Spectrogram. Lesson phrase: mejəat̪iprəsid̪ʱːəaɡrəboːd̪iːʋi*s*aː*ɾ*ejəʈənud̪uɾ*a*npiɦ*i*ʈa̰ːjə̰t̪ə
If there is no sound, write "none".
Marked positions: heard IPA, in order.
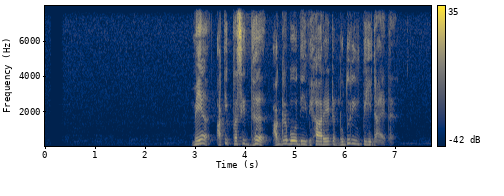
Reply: h, ɾ, i, i

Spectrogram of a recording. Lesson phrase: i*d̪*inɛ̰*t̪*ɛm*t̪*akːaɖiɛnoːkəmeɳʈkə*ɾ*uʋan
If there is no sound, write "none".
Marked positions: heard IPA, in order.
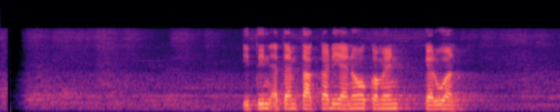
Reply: t̪, t̪, t̪, ɾ

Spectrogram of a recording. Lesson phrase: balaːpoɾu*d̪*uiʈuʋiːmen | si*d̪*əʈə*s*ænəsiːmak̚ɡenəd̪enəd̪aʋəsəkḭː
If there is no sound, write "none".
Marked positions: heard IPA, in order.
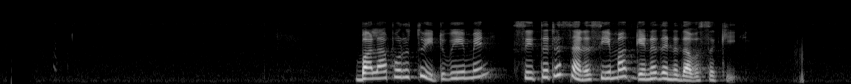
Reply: t̪, t̪, s

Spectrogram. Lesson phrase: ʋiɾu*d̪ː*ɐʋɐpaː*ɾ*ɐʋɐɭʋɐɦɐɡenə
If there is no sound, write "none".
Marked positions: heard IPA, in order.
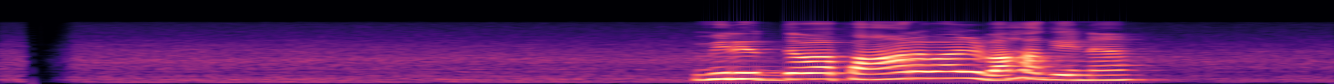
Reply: d̪ː, ɾ

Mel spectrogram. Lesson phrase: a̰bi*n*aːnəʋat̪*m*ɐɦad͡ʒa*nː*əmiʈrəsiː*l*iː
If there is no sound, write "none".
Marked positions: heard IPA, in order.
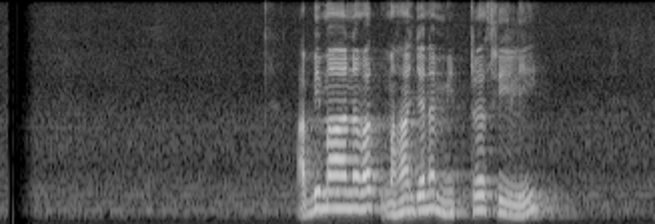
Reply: m, m, n, l

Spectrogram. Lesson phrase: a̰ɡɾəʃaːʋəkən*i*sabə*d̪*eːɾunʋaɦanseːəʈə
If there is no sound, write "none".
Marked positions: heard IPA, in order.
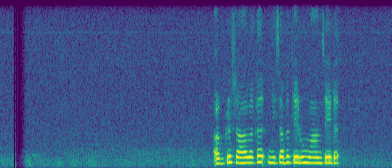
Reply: i, t̪

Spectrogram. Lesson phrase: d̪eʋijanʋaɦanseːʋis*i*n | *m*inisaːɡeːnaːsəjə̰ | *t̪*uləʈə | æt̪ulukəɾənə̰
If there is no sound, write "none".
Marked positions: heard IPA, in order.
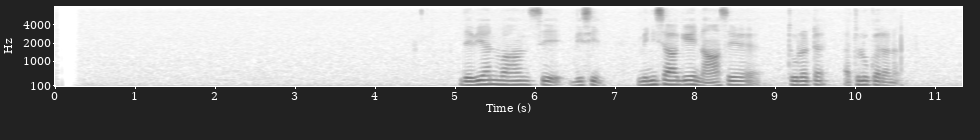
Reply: i, m, t̪

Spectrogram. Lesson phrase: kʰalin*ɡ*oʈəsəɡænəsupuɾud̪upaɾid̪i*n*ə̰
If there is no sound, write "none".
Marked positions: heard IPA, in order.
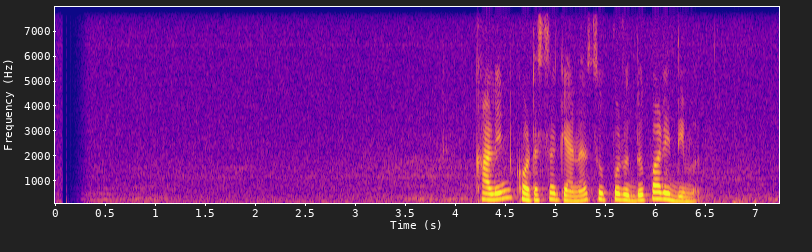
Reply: k, m

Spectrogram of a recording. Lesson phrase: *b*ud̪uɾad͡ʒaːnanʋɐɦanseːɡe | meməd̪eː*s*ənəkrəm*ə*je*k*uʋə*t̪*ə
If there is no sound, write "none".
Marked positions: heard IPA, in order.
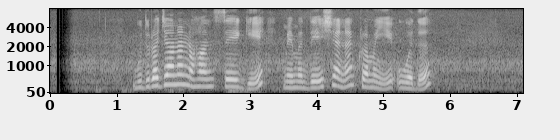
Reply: b, ʃ, ə, ʔ, d̪

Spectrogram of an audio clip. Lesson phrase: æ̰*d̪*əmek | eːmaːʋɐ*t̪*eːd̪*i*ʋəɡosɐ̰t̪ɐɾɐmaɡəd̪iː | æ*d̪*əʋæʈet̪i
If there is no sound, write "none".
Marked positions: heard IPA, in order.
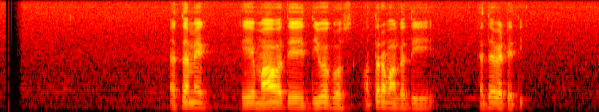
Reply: t̪, t̪, i, d̪

